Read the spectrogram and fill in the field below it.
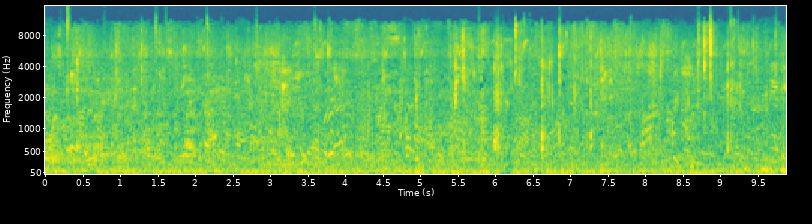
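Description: Flags flap in the wind.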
